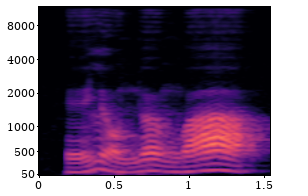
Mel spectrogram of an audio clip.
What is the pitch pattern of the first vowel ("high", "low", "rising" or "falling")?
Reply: rising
